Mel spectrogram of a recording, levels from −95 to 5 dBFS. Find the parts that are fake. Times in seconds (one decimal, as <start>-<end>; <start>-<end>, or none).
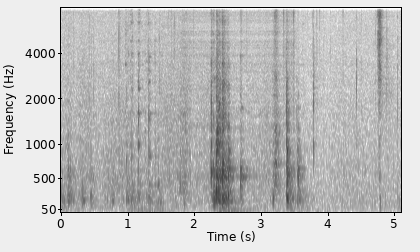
1.8-3.5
